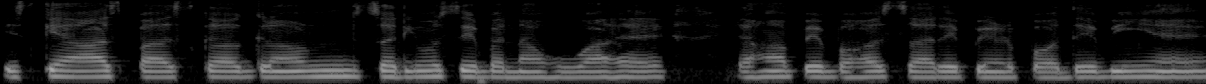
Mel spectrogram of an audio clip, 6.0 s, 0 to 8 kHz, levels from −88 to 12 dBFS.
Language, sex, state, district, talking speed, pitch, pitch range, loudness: Hindi, female, Uttar Pradesh, Etah, 180 wpm, 165 Hz, 160-170 Hz, -37 LUFS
